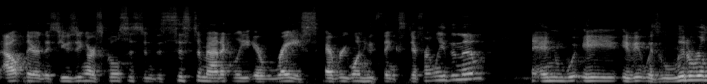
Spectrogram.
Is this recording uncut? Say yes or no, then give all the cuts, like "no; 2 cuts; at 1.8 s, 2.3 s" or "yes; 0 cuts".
no; 1 cut; at 5.3 s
